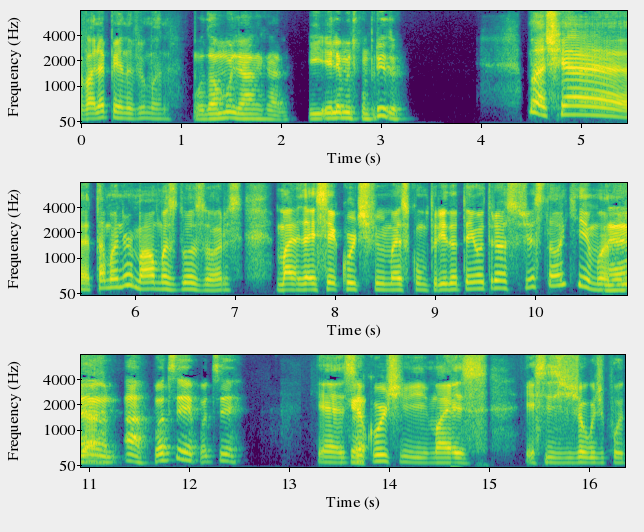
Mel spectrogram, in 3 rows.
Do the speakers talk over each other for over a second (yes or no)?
no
